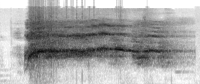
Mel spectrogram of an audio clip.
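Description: A young woman's loud, harsh, acted scream, a single sustained shriek of about a second and a half that breaks off just before the end: the monster shriek of a possessed character in a staged horror scene.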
